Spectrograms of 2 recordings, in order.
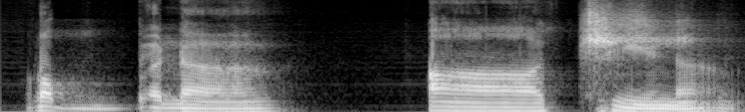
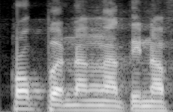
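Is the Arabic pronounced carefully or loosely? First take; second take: carefully; loosely. First: The Arabic sounds are pronounced carefully and precisely. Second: The Arabic sounds are pronounced loosely, in local style. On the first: A trained boarding-school teacher is praying. "Nek ustad yo fawasih dongane" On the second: An unschooled village cleric is praying. "blas ora fase"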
